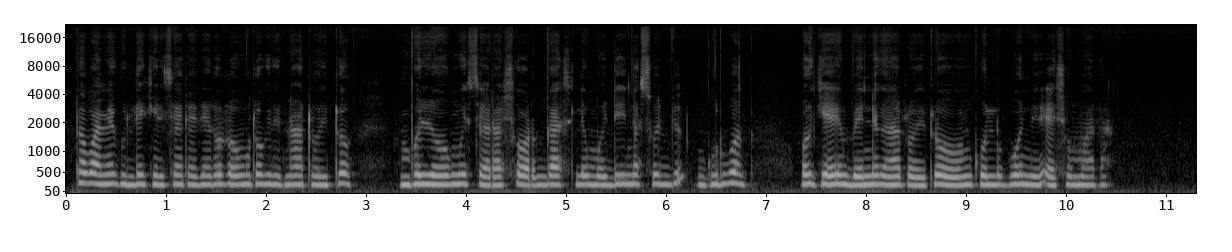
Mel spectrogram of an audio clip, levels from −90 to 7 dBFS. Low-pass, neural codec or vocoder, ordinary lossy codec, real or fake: none; codec, 44.1 kHz, 7.8 kbps, Pupu-Codec; none; fake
